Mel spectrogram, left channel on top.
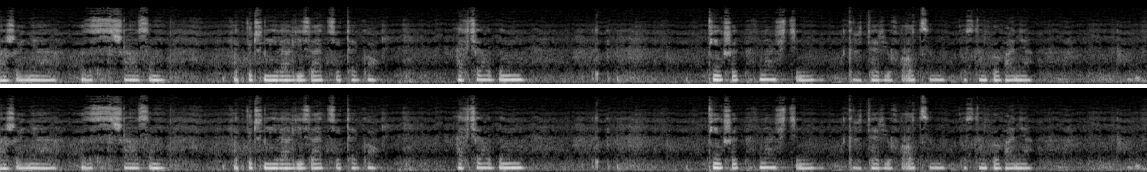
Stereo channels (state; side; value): identical; both; correlation 1.00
